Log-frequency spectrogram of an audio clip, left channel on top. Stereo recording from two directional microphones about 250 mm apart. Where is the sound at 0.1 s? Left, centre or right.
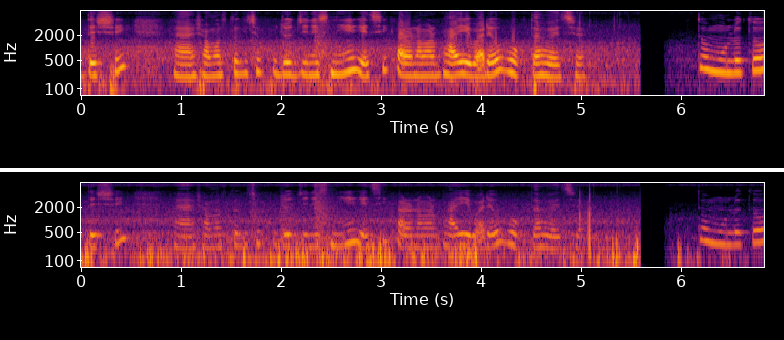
Left.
